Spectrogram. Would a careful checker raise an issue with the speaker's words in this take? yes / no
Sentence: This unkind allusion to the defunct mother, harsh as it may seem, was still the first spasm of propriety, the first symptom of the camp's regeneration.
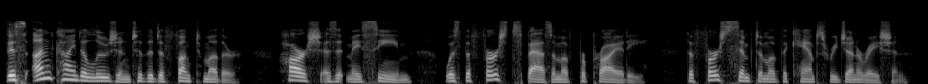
yes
